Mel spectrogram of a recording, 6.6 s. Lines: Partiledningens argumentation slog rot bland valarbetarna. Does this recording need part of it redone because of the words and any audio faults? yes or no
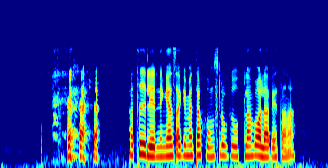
yes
